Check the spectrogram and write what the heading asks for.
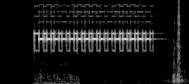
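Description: A telephone at NSC Jobs and Careers rings in one continuous burst of rapid, trilling pulses, loud, then stops, followed by a brief clatter like the receiver being picked up.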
